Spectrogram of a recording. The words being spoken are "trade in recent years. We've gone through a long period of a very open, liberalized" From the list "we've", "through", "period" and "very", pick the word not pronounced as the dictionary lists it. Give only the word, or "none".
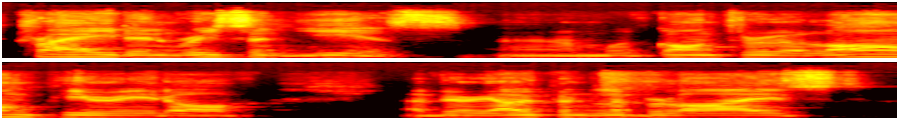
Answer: none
